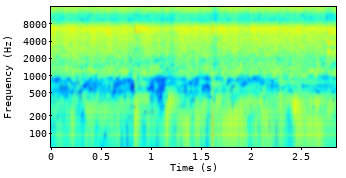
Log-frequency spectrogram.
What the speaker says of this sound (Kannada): ಸ್ವಲ್ಪ ಬೀನ್ಸ್ ಪಲ್ಯ ಮಾಡ್ತೀನಿ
